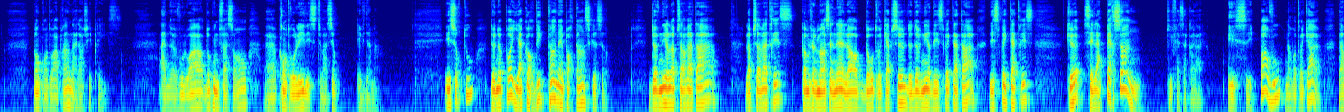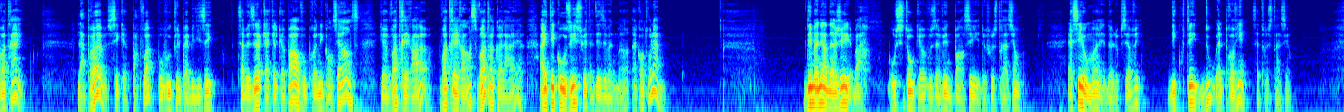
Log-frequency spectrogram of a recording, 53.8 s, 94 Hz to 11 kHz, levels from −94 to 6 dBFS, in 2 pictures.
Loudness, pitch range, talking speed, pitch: -29 LUFS, 85-125 Hz, 130 wpm, 110 Hz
